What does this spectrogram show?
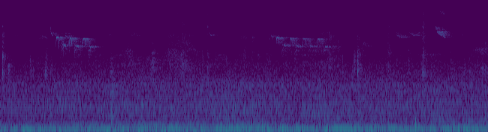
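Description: A small bird chirping in short, high calls, about a second in and again about four seconds in, over a steady outdoor rumble.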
